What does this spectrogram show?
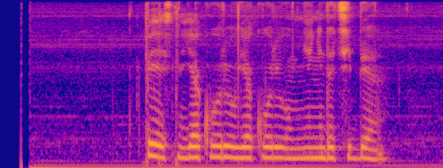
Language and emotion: Russian, neutral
